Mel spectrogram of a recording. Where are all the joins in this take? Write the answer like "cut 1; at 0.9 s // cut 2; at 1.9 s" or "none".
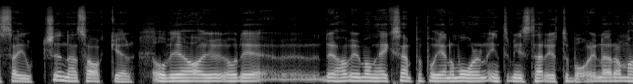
cut 1; at 1.5 s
